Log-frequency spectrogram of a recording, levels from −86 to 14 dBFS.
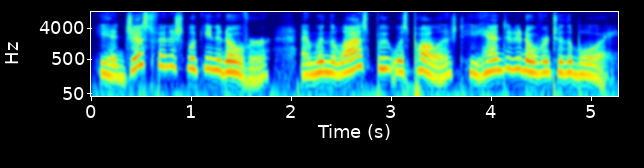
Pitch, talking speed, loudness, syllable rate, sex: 215 Hz, 240 wpm, -17 LUFS, 6.0 syllables/s, female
